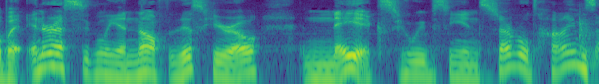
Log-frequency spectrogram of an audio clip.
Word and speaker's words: Naix: But interestingly enough, this hero Naix, who we've seen several times now, what? I don't know why it's pronounced that way, but it is. And I just when you said Nix, that just bothered me.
